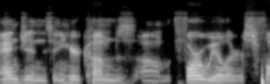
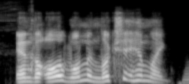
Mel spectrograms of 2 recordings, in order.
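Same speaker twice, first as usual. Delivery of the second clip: usual speaking voice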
